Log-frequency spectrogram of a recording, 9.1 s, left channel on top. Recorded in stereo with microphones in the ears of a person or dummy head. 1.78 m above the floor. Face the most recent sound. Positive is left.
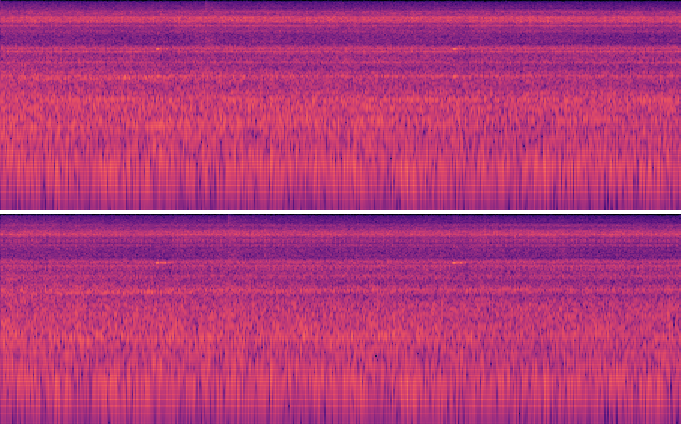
turn(degrees=-30)  # may be behind; listen again after turning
